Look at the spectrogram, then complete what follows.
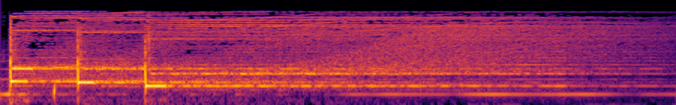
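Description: Sevillanas music ending: three sharp strummed chords in quick succession, then a long ringing chord that slowly fades, with no voices.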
